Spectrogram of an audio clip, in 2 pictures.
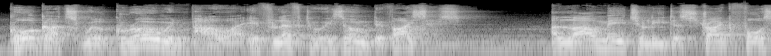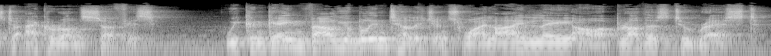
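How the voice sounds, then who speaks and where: A man's voice: mid-range voice, expressive, moderate pace, vocal fry, fairly bright tone. An actor playing a dutiful, resolute male commander of space warriors in a video game, speaking solemnly and formally. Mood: insistent. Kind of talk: video game cutscene acting. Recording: echoey, faint music behind.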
